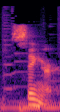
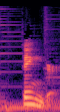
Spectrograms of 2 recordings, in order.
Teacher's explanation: It may seem that ing actually is a sequence of a n and a g, but it is actually a single sound. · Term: engma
